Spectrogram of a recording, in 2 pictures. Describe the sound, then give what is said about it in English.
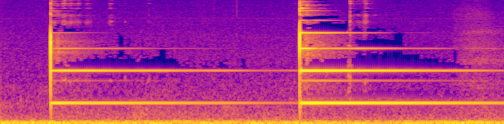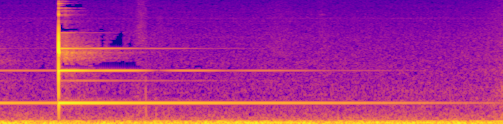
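A meditation bell is struck three times at spaced intervals to begin a prayer practice, each clear ringing tone sustaining and slowly fading over a steady low hum, with no voices. “And so once again, if you can find a posture that's open and receptive, we'll begin this practice and we'll end this practice with the sound of the bell.”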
